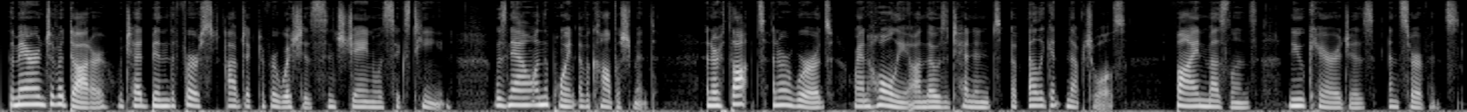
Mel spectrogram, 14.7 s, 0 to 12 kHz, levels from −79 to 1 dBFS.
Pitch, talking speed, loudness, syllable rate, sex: 180 Hz, 185 wpm, -19 LUFS, 5.4 syllables/s, female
